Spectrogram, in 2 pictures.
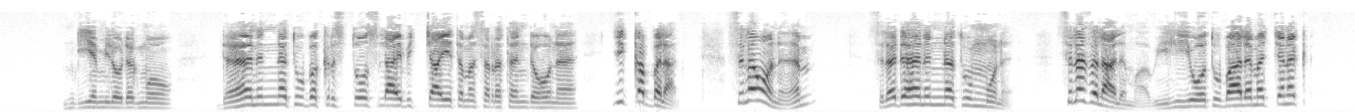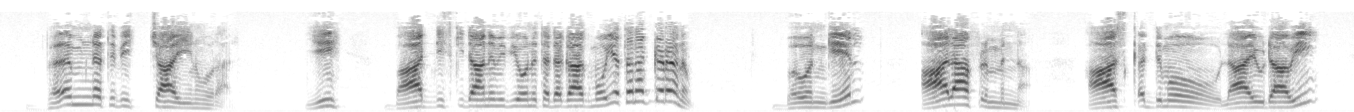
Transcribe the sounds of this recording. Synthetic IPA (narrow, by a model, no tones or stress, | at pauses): ʔɨnd̪ihjɛmːiləwd̪əɡmo̞ | d̪əhənɨnːət̪ubəkɨɾɨst̪ʰo̞slajbɨt͡ʃːajɛt̪ʰəməsərːət̪ʰəɨnd̪əho̞nə | jɪkʼːəbːəla̰l | sɨləho̞nəm | sɨləd̪əhnɨnːət̪umho̞nə̰ | sɨləzəlaləma̰wihiwɔt̪ubaləmət͡ʃʼːənəkʼ | bəʔɨmnət̪bɨt͡ʃːajɪno̞ɾa̰l | jɪh | bəad̪ːiskʼid̪anɨmbiho̞nt̪ʰəd̪əɡaɡmowjɛt̪ʰənəɡːəɾənə̰w | bəwɔŋɡe̞l | ʔalafɾɨmːɨnːa̰ | ʔaskʼəd̪ːɨmowljud̪awi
